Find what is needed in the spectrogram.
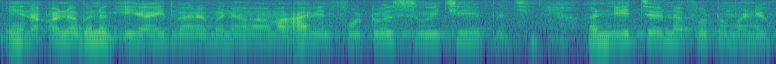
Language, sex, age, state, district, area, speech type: Gujarati, female, 18-30, Gujarat, Rajkot, rural, spontaneous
